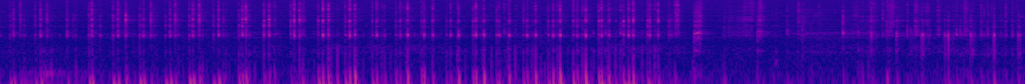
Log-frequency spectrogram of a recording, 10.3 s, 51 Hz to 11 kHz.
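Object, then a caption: Small cardboard gift box. Fingertips and short nails rapidly scratch and tap the surface of a small, hollow white cardboard gift box wrapped with dark elastic cord and a bow, held in a hand close to a microphone. The steady, roughly four-per-second scratchy taps have a dull, low hollow thump and a faint ringing tone around 1 kHz. After about seven seconds they soften into quieter, lighter scratching.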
